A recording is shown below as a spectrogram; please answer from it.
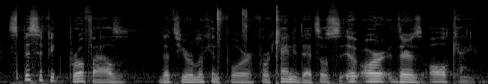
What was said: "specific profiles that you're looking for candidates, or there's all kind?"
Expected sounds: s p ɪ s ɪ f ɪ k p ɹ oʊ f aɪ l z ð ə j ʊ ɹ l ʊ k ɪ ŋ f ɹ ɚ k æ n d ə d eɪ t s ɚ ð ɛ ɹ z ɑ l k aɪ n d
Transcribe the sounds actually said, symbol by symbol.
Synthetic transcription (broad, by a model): s p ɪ s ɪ f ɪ k p ɹ oʊ f aɪ l z ð ə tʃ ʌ ɹ l ʊ k ɪ ŋ f ɹ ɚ k æ n d ə d eɪ t s ɚ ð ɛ ɹ z ɑ l k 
